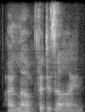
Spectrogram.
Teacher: so here the word the gets reduced and connected to design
